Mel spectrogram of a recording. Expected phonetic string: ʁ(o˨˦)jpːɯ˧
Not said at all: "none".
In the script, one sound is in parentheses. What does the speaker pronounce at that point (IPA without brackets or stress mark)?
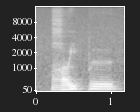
o˨˦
